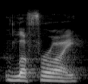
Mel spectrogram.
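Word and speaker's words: Laphroaig: that Scotch over there is Lafroy, but it's got like a G in Lafroy.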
